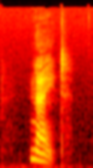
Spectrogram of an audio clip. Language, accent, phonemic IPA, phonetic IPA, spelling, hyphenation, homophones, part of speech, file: English, US, /ˈnaɪ̯t/, [ˈnaɪ̯t], knight, knight, night / nite, noun / verb, En-us-knight.ogg
- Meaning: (noun) 1. A young servant or follower; a trained military attendant in service of a lord 2. A minor nobleman with an honourable military rank who had served as a page and squire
